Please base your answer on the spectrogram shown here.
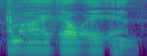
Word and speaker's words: Milan: uh state your name for the record please milan how do you spell that m-i-l-a-n you can call me milan if you need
